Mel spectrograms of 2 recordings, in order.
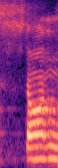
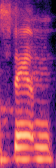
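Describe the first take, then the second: First: The first vowel is an 'aw' sound. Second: The first vowel is a short 'a' sound. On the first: It follows the spelling with the U. "I'm going to say Staunton. There's a U in there" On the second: It is how the locals say it. "I know they all pronounce it Stanton"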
